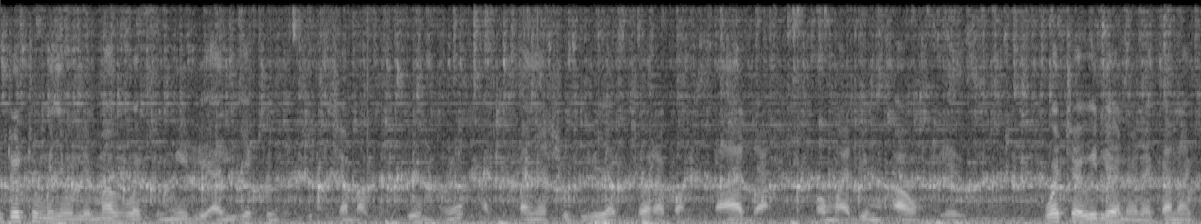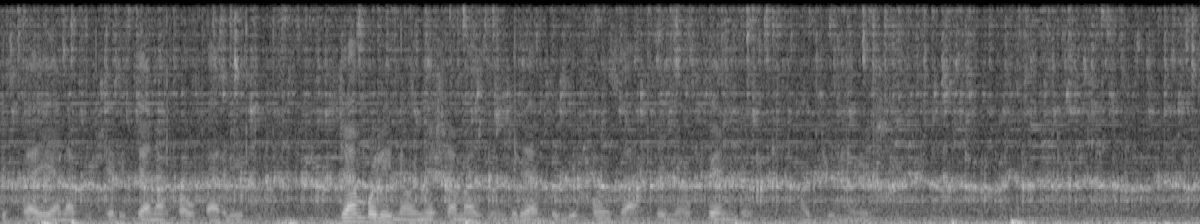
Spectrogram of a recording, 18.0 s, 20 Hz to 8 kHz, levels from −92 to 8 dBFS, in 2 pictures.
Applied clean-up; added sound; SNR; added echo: none; Trickle, dribble / Traffic noise, roadway noise; -2 dB; none.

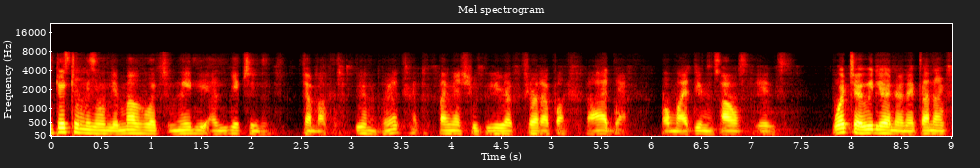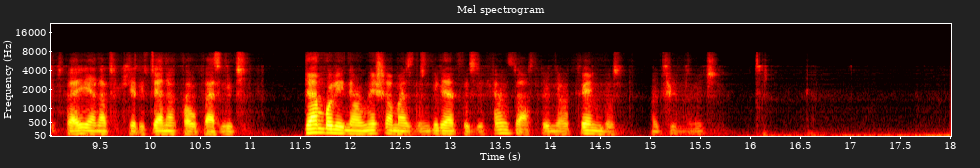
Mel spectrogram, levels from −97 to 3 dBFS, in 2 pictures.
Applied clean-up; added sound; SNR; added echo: neural mask model DeepFilterNet 3.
